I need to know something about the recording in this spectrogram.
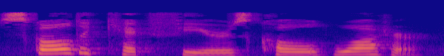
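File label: "scalded cat fears cold water", English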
